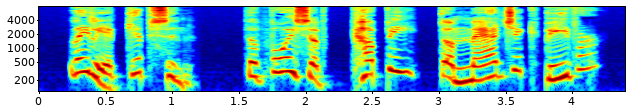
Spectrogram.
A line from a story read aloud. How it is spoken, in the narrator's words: His eyes widened further and he blurted out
